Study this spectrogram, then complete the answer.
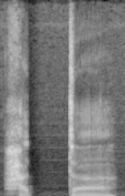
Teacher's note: Ta di sini dia bersifat syiddah. Artinya syiddah itu langsung dihentak atau langsung to the point, langsung dimasukkan.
